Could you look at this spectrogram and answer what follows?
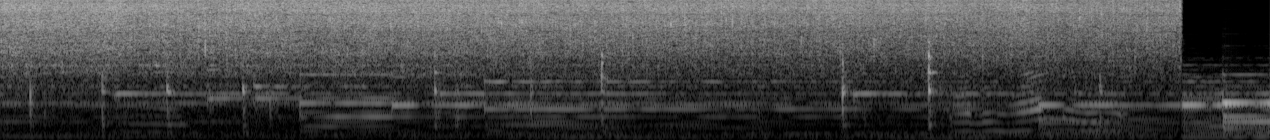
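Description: Halved baby potatoes and garlic sizzling in butter and olive oil in a nonstick frying pan, stirred with a wooden spatula that clicks against the pan a few times. The sizzle cuts off abruptly near the end, leaving soft background music.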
